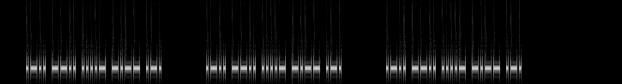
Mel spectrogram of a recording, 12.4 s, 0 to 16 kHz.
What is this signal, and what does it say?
Morse code, heard as a keyed tone, about 28 wpm, 700 Hz. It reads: LZ4YR LZ4YR LZ4YR
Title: DXCC-100 Call Signs - 5 Characters - Repeated 3x - 28wpm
